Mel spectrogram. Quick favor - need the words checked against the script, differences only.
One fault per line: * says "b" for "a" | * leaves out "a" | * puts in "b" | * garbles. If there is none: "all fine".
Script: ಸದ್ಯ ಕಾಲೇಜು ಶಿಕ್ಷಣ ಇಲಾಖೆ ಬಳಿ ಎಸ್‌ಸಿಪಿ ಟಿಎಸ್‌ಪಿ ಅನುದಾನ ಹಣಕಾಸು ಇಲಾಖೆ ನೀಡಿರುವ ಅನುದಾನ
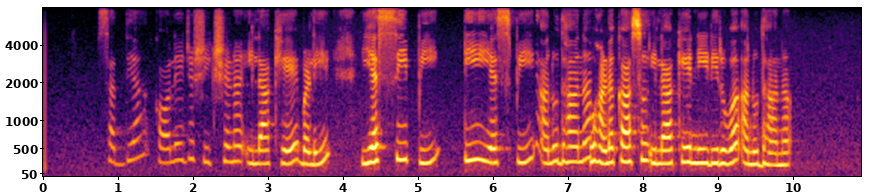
all fine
